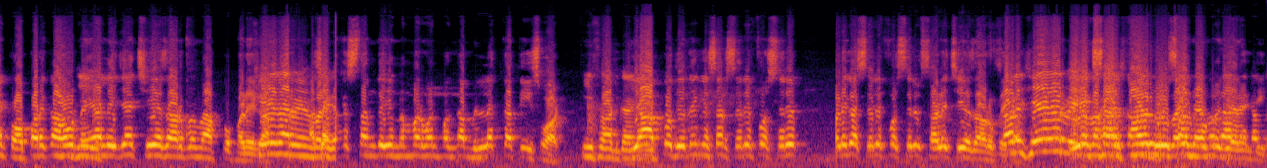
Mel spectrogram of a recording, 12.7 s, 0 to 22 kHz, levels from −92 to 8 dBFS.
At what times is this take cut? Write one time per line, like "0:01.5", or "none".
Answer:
0:03.4
0:08.3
